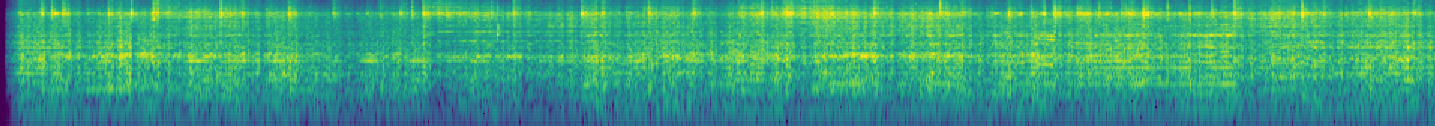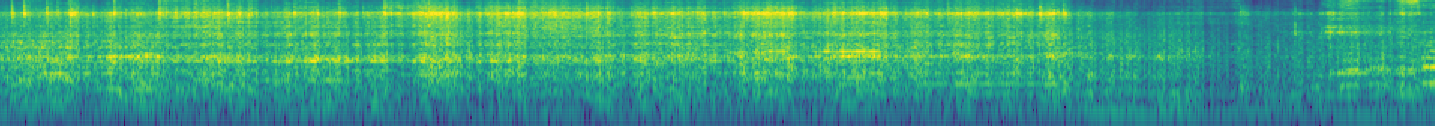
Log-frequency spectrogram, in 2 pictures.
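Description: Live band music in a large arena, recorded from the audience: a dense, loud intro with held keyboard tones, dropping away shortly before the end.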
